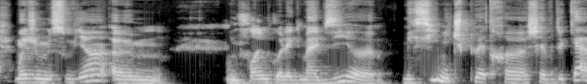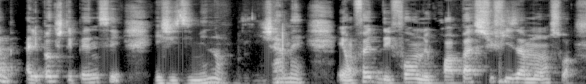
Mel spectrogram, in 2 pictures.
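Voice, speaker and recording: Pitch moves in an ordinary way as the speech goes along at a medium tempo. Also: woman, very deep, low pitch for a woman. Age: 30s. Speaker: bodybuilder and flight attendant. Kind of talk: interview.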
